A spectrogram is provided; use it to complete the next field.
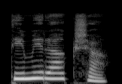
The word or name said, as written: ತಿಮಿರಾಕ್ಷ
